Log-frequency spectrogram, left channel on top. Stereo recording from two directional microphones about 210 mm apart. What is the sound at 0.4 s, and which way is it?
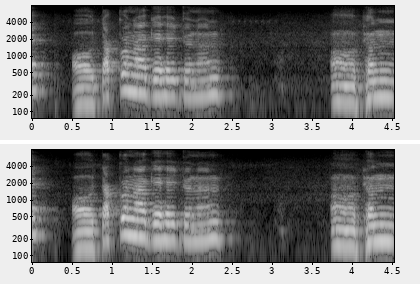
Speech, 20° right (ahead or behind).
